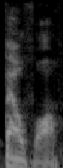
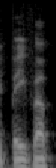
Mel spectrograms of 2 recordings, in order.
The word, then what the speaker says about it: Belvoir: Beaver, because I'm all posh these days, but Belvoir, isn't it? It's Belvoir, it's chav. It's spelled Belvoir. Why would you say Beaver? But it's actually Beaver, but Belvoir.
